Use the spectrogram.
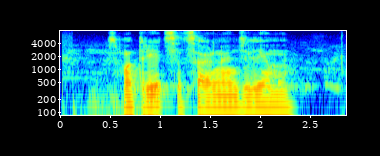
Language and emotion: Russian, neutral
